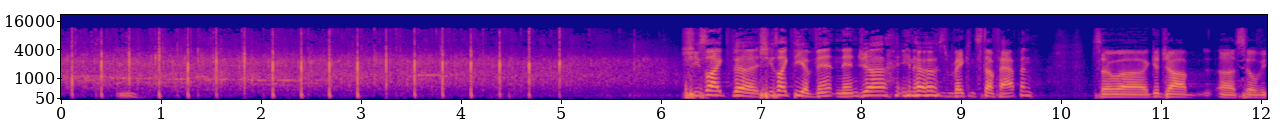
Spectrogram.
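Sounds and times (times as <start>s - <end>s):
crisp evenly spaced claps: 0.0s - 6.2s
speech: 6.4s - 9.8s, 10.4s - 12.0s.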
